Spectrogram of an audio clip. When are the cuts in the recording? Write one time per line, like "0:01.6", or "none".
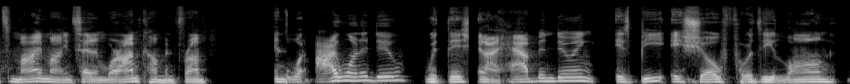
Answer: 0:02.9
0:04.1
0:04.7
